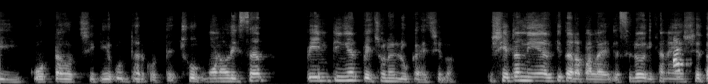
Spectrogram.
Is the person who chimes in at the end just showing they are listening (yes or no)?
no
